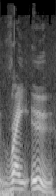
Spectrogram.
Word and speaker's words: Rieju: new and it's from Raju who's a Spanish company but they pronounce it Ray ooh because there's no J in Spanish anyway this is the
